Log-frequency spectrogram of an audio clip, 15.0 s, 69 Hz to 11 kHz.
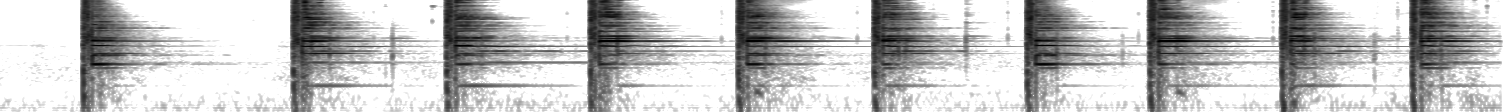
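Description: Suppressed .45 ACP pistol (S&W M&P 45 with an AAC suppressor) fired nine times at a slow, steady pace, about one and a half seconds apart. Each shot is followed by the ring of a hit steel plate target that fades over about a second.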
